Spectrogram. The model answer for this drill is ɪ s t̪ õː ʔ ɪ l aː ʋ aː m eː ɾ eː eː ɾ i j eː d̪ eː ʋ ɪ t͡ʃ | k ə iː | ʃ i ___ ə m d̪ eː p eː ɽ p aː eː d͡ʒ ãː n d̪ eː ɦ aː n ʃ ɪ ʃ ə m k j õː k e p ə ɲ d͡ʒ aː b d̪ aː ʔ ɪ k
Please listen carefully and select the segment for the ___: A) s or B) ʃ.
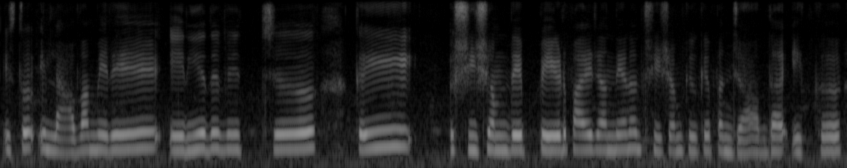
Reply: B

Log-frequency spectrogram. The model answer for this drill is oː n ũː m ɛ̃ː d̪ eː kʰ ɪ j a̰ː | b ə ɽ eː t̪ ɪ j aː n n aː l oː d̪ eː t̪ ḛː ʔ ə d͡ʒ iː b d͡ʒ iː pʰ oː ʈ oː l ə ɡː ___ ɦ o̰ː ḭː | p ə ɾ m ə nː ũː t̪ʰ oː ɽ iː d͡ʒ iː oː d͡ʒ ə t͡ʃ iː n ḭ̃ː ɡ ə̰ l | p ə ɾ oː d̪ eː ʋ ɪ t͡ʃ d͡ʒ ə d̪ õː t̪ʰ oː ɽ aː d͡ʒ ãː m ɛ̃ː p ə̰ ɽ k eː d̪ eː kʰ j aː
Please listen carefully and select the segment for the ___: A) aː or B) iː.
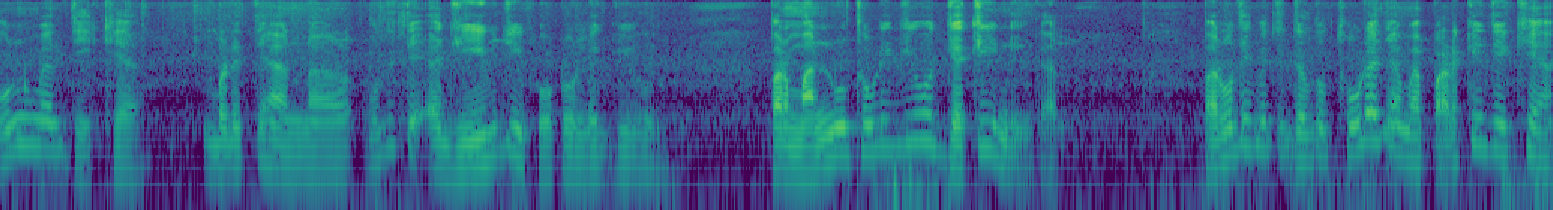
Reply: B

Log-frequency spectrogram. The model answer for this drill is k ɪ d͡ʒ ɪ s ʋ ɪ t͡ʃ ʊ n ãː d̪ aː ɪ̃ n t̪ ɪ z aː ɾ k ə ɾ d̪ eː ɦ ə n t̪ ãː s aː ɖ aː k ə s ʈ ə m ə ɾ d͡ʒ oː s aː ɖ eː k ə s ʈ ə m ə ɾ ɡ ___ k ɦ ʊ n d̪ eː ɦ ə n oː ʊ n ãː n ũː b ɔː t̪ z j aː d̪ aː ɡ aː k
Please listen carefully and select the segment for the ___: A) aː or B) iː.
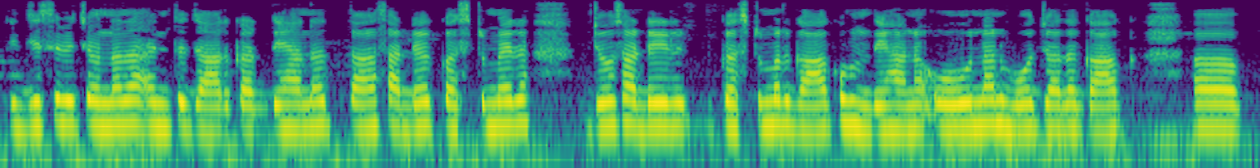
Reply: A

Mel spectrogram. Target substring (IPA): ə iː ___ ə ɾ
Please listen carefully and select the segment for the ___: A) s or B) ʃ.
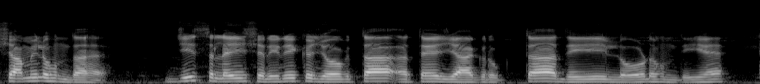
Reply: B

